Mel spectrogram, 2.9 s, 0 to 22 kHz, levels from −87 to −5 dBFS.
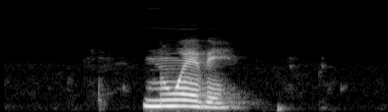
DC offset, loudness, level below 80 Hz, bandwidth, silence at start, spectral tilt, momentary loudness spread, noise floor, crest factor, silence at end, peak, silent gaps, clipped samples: under 0.1%; -15 LUFS; -64 dBFS; 5 kHz; 1.05 s; -10 dB/octave; 16 LU; -69 dBFS; 18 dB; 0.8 s; -2 dBFS; none; under 0.1%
